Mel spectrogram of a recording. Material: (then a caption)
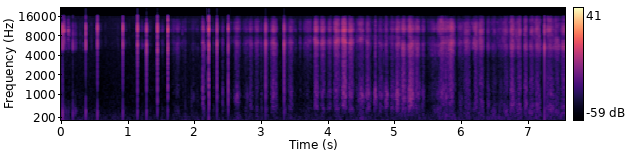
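Plastic. Curved steel tweezers tap and scratch the casing of a small, hollow white plastic earphone microphone remote held by fingertips. Sharp, separate clicks come first, then give way to continuous, bright scratching and rubbing. The sound stays thin and high, with almost no low end.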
